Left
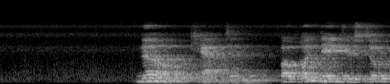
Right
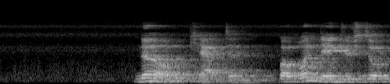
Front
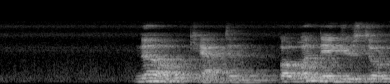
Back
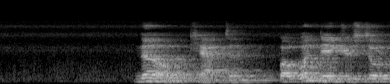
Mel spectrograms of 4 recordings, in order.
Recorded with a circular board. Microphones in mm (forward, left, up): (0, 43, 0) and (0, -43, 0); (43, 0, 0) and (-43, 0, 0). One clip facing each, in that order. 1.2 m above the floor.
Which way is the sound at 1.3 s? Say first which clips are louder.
Right 2 dB, back 1 dB; 115° right.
